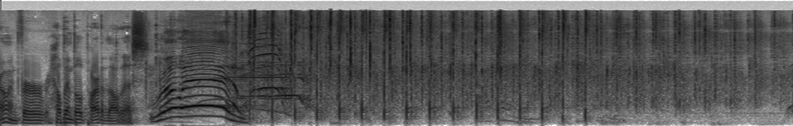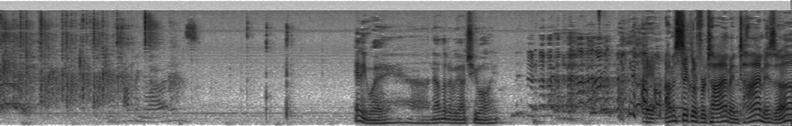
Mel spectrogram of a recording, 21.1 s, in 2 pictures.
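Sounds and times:
speech: 0.2 - 3.5, 15.4 - 17.4, 19.2 - 21.1
audience clapping: 1.9 - 13.2
laughter: 6.4 - 8.6, 17.4 - 20.7.

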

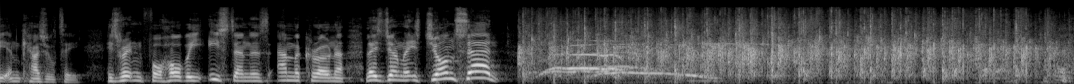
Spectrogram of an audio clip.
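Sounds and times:
speech: 0.0 - 5.3
crowd cheering and whoops: 5.2 - 7.7
crowd applause: 5.2 - 10.7.

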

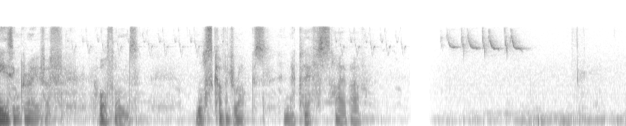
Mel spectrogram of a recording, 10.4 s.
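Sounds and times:
speech: 0.0 - 2.4, 3.2 - 6.2
coal tit calling: 0.0 - 4.7, 5.4 - 8.8.

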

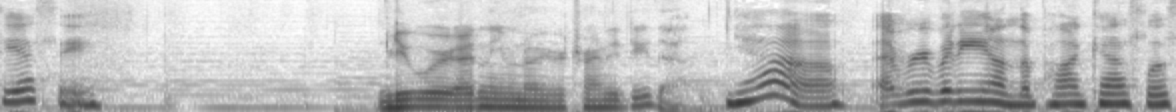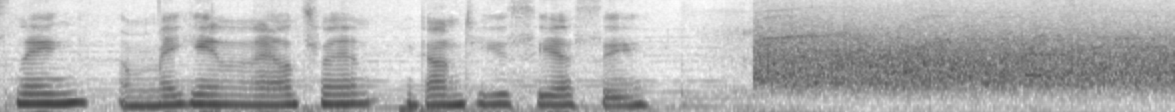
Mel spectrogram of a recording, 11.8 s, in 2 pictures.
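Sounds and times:
speech: 0.0 - 0.6, 1.9 - 9.2
studio audience applause sound effect: 9.6 - 11.7.

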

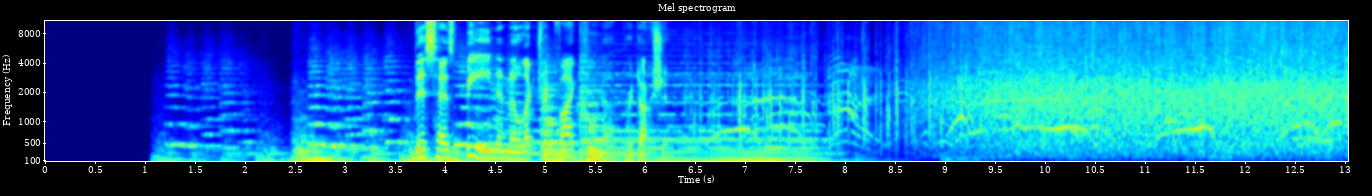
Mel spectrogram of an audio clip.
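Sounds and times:
music: 1.1 - 8.4
speech: 3.7 - 6.4
audience applause: 6.2 - 13.0
shouted cheers: 6.6 - 13.0.

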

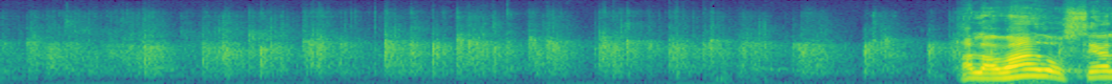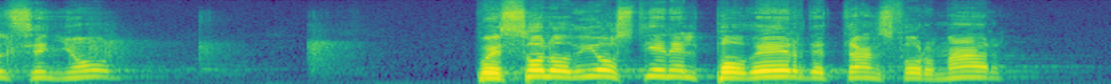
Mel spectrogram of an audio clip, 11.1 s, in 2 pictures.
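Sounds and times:
audience applause: 0.0 - 5.2
speech: 4.8 - 6.2, 7.9 - 10.6.

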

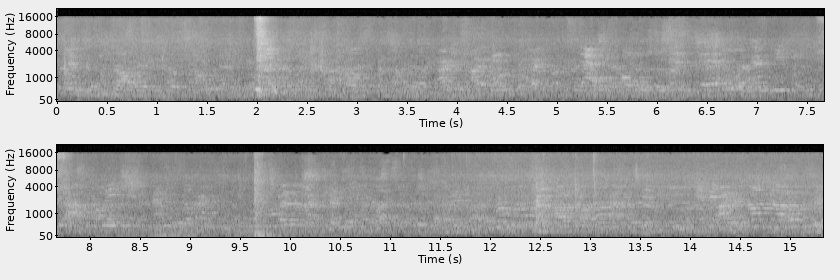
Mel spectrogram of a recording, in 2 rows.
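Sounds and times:
crowd chatter in Portland's Pearl District: 0.0 - 15.3.

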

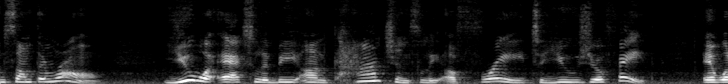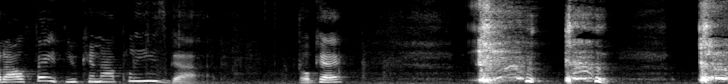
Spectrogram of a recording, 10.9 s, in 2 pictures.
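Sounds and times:
speech: 0.0 - 7.1, 7.7 - 8.2, 9.0 - 10.1
harsh coughs from a preacher with a cold during a sermon: 9.0 - 10.9.

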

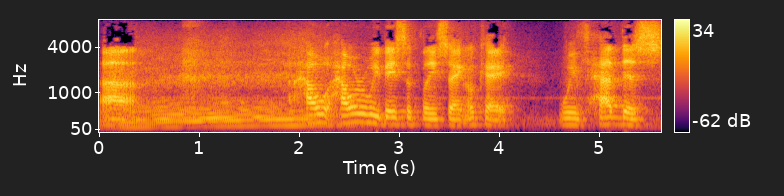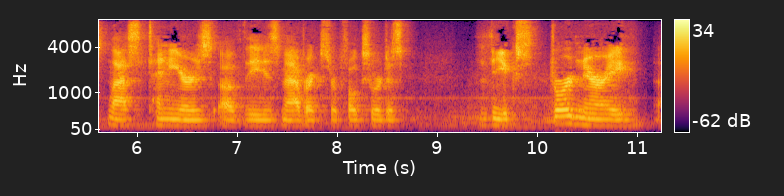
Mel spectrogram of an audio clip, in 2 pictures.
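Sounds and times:
speech: 0.0 - 1.0, 2.0 - 8.8, 9.4 - 11.2
motorcycle passing by: 0.0 - 11.2.

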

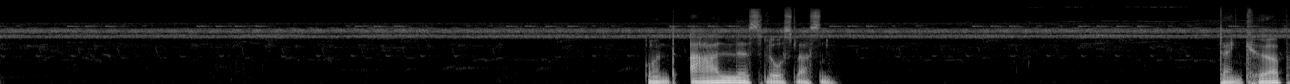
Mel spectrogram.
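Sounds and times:
bird chirps in a rainforest: 0.0 - 12.8
crickets and insects in a rainforest: 0.0 - 12.8
speech: 6.4 - 8.4, 12.3 - 12.8.

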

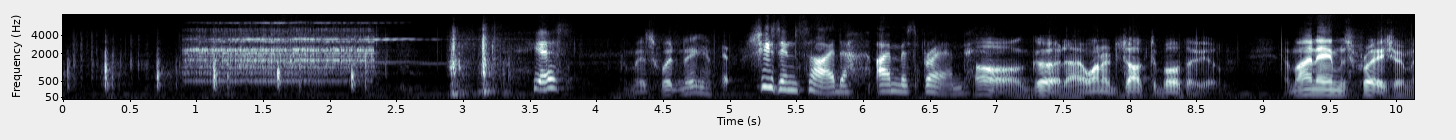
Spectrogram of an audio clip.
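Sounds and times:
doorbell ringing: 0.9 - 3.0
speech: 3.6 - 10.1.

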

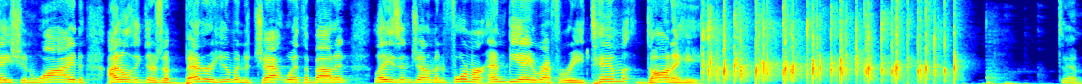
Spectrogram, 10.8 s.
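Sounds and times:
speech: 0.0 - 7.2, 10.6 - 10.8
hand clapping applause: 7.0 - 9.8.

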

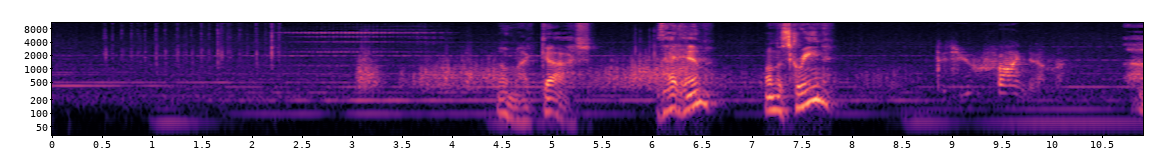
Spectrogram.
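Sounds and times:
computer keyboard typing a link: 0.5 - 2.4
steady electronic hum: 1.8 - 8.9
speech: 4.5 - 5.5, 6.1 - 7.9.

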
